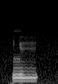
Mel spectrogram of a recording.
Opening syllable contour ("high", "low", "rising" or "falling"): high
